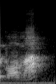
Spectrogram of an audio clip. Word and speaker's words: Brommat: Alors, c'était dans l'Aveyron, sur la commune de Broma, voilà, dans un petit lieu-dit aux alentours. Broma, ça s'écrit comment?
